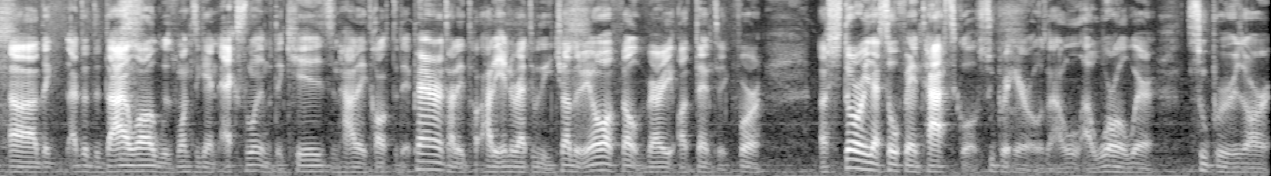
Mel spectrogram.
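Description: The voice has vocal fry and a bright, sharp tone. It moves at a very fast pace. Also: man. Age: 20s. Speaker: podcast host. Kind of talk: casual chat.

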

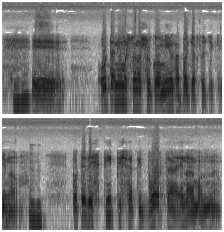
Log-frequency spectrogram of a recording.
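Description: At a moderate pace, a man speaks in a high voice with very wide pitch swings over noticeable background noise. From Greece, Lemnos island. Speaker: author of a local dialect dictionary. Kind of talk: radio interview.

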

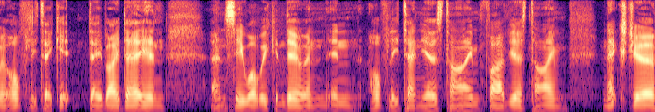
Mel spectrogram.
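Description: A man with a Teesside accent speaks at a fairly quick pace in a fairly low, monotone voice with flat intonation, recorded very cleanly against a silent background with a dry, close sound and no echo. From northeast England, Middlesbrough. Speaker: youth soccer academy director. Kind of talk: interview.

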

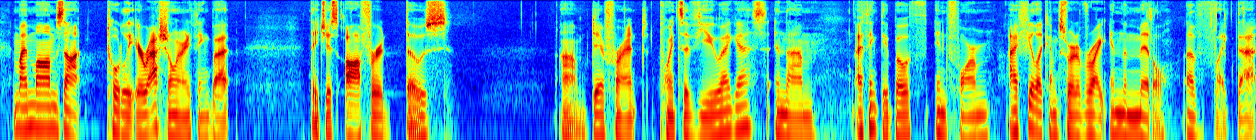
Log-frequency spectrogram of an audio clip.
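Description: A man with an American accent and a normal speaking voice, fairly low in pitch and fairly even in intonation, in a dry, close sound with no echo on a very clean recording with a silent background. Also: moderate pace. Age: 30s. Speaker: drummer. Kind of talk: interview on stage. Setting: stage with audience.

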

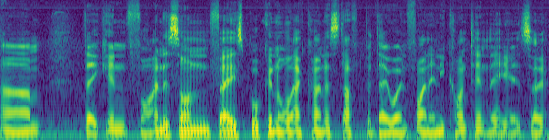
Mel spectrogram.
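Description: This man talks fairly quickly in a fairly low voice. His intonation stays fairly even. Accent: Australian. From Australia. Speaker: singer in a band. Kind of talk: casual interview. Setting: radio studio in an Airstream trailer.

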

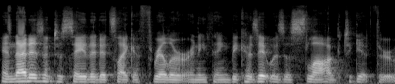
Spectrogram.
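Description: A man's medium-pitched voice with vocal fry and fairly even intonation. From central Kentucky (Lexington). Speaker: book content creator. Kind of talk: casual interview chat.

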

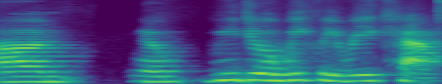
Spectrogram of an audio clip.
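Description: A woman with a medium pitch talks in a somewhat breathy voice with ordinary pitch variation. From Ohio, US Midwest. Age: 50s. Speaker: business strategist. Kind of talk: interview.

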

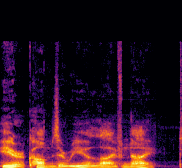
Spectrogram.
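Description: A man's put-on character voice, fairly low in pitch, with monotone, flat intonation. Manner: commanding, teacherly.

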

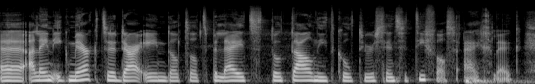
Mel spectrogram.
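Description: Dry, close sound with no echo, carrying a woman's fairly low pitch and monotone, flat intonation at a fairly slow pace with hardly any pauses. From Netherlands, Assen (born in Eritrea). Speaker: political candidate, political scientist. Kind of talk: podcast interview.

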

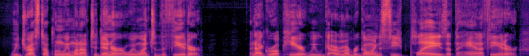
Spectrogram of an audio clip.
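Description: In a very clean recording with a silent background and a dry, close sound with no echo, a man speaks very fast at a very deep, low pitch with vocal fry. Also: ordinary pitch variation. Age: 40s. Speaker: podcast host and style blogger. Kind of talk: casual interview chat.

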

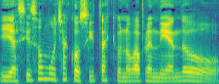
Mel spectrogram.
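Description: In a very clean recording over a silent background, a man speaks at a very fast pace. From Venezuela. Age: 30s. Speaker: engineer and business club president. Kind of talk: radio interview. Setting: radio studio.

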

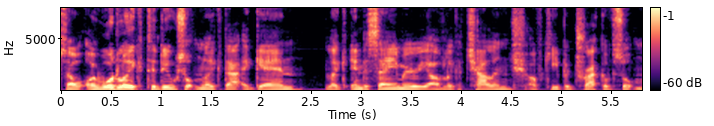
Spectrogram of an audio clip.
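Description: A man with an Irish accent speaks at a fairly quick pace in a fairly low pitch, on a very clean recording with a silent background. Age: 20s. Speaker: podcast host. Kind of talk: casual monologue. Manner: fast; animated.

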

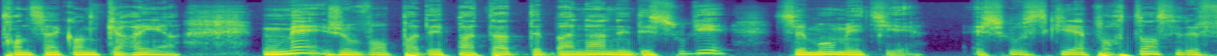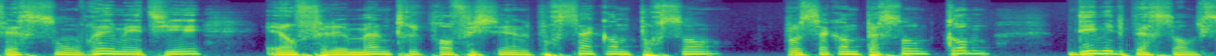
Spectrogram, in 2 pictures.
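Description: A man's normal speaking voice at medium pitch and moderate pace, dry and close with no echo. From Belgium, Charleroi, Italian family. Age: 50s. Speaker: singer. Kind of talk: interview.

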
